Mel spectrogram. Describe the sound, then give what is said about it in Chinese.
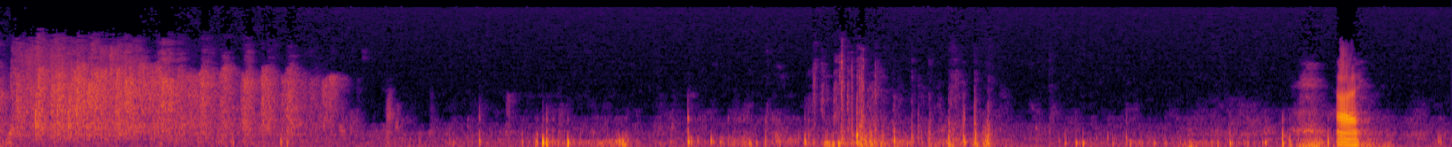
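Audience applause welcoming a guest speaker to a literature talk about the Zhuoshui River: a dense burst of clapping for about four seconds that then fades into low, scattered background sounds. “我们以热烈掌声来欢迎吴老师。”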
